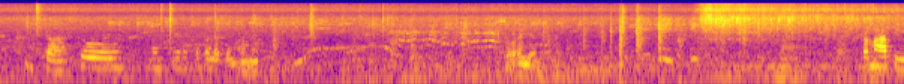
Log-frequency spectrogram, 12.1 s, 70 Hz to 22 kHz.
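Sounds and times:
tomatoes sizzling in hot oil: 9.2 - 12.0.

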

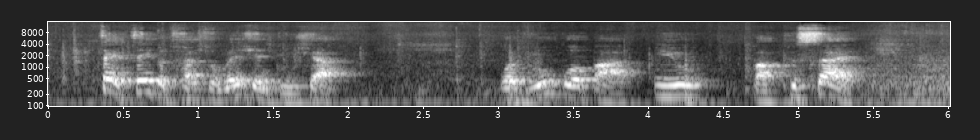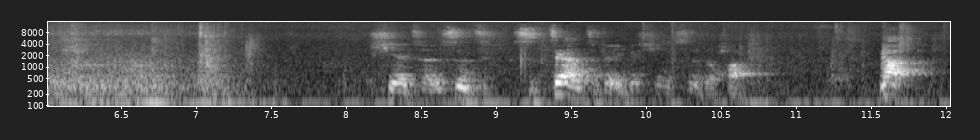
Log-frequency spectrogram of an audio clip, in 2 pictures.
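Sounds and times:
chalkboard panels sliding: 5.4 - 7.4.

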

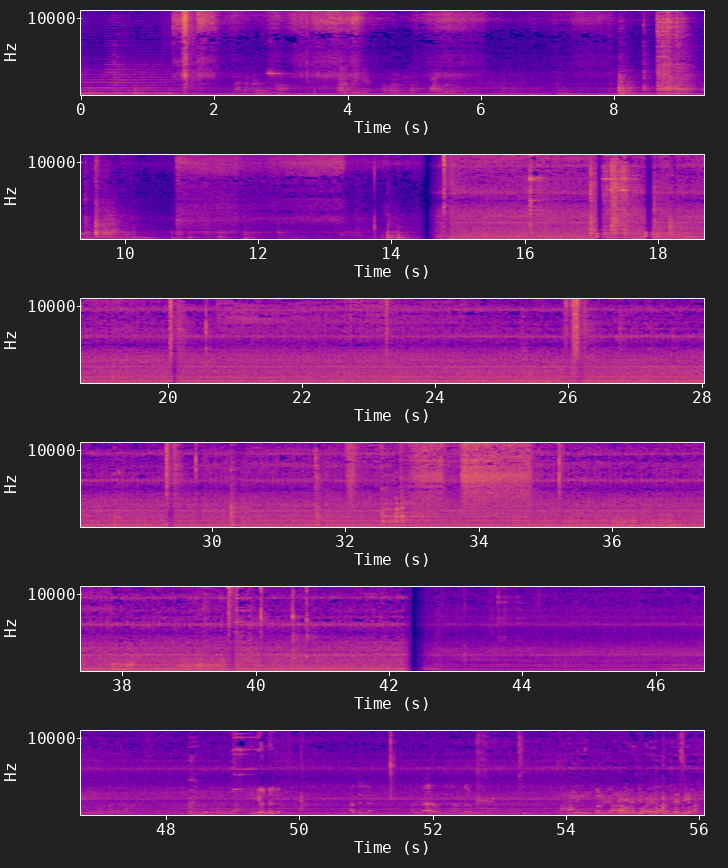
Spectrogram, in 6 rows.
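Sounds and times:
air compressor running: 0.0 - 56.0
air hissing through hose: 3.2 - 4.2, 32.0 - 35.0.

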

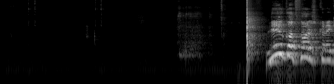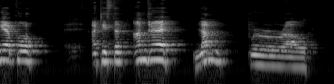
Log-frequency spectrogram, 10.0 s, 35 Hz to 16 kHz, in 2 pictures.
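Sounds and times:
rustle or scrape on desk: 2.0 - 3.2.

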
